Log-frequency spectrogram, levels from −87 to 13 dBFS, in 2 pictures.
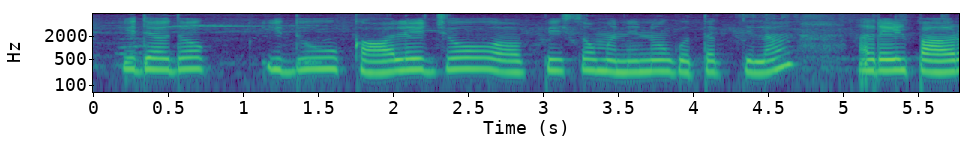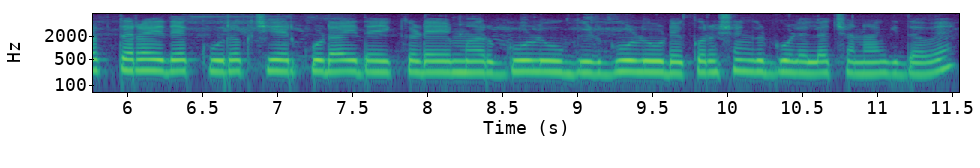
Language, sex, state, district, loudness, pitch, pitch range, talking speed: Kannada, female, Karnataka, Dakshina Kannada, -17 LUFS, 235 Hz, 225-250 Hz, 110 wpm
